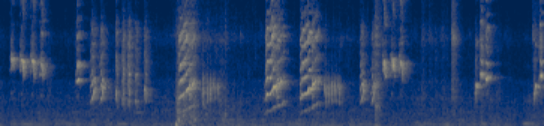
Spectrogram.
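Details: Shrike showing off a varied song full of mimicked phrases: high, rapid chattering and buzzy trills, sharp chips and sweeping notes in quick bursts, with a faint low hum beneath.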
